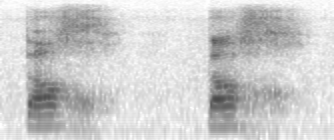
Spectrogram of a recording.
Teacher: خا کو مفخم پڑھیں گے، توخ نہیں کہنا، تا باریک رکھنا ہے، تخ، تخ، خا پہ ہمس ہوگی، ساتھ پر پڑھا جائے گا۔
